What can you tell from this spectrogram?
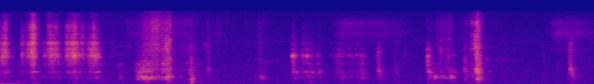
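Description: Metal-on-metal handling noise: short bursts of scraping, rubbing and clinking as a freshly machined steel flange washer is worked onto a bench grinder's shaft. The loudest bursts come in the first second and a half. The bore is too tight for the shaft, so the washer doesn't quite go on.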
